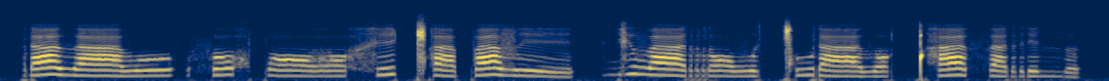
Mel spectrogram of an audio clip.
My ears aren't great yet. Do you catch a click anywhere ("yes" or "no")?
yes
